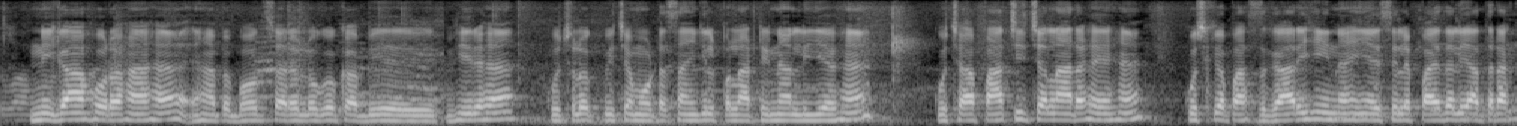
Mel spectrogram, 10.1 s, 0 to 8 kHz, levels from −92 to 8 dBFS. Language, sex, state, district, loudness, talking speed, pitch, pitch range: Maithili, male, Bihar, Samastipur, -19 LUFS, 230 wpm, 150 Hz, 140-155 Hz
